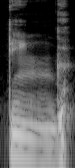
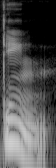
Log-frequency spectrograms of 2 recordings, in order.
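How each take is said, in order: First: A hard g is sounded at the end. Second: It ends in ng with no hard g. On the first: The speaker calls it wrong. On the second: The speaker calls it right.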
